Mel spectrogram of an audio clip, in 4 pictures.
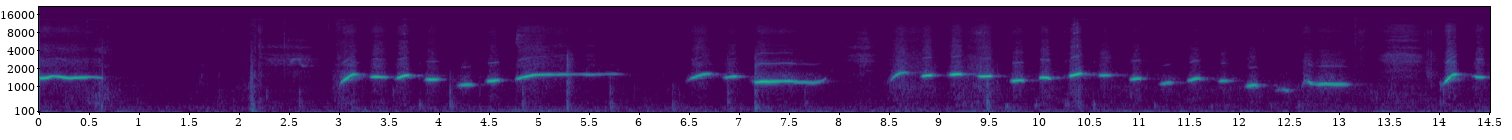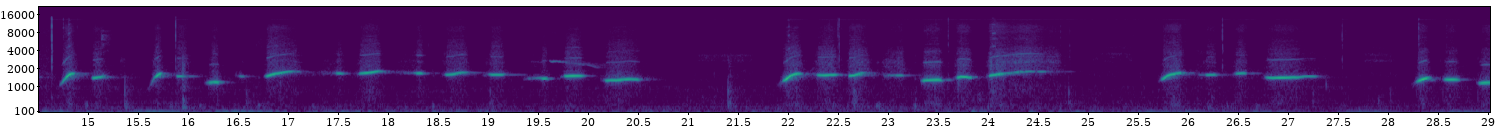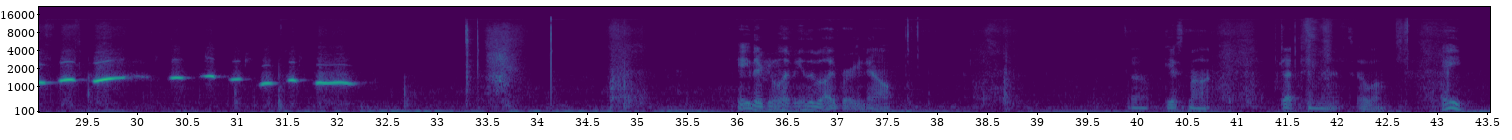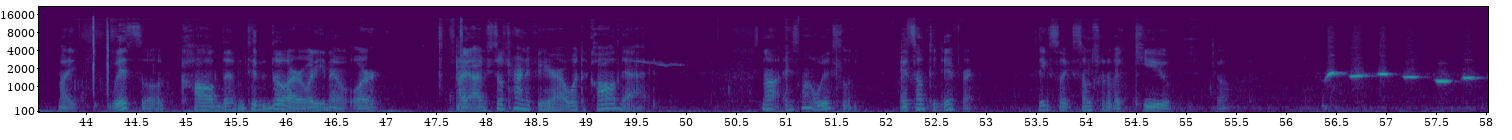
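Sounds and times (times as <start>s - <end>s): person whistling birdlike notes: 2.4s - 5.8s, 6.5s - 7.9s, 14.0s - 20.6s, 22.0s - 24.8s, 49.6s - 50.1s.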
